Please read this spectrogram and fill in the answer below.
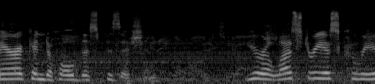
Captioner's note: none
